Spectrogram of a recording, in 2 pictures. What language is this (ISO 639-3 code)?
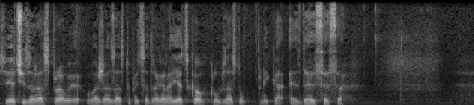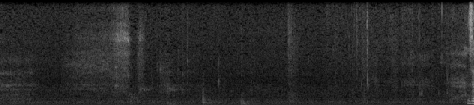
hrv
